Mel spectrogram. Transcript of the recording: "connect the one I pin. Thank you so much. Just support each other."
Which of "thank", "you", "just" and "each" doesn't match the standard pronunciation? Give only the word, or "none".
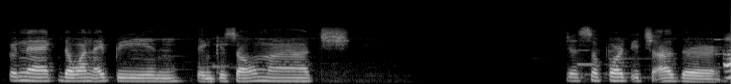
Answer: thank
